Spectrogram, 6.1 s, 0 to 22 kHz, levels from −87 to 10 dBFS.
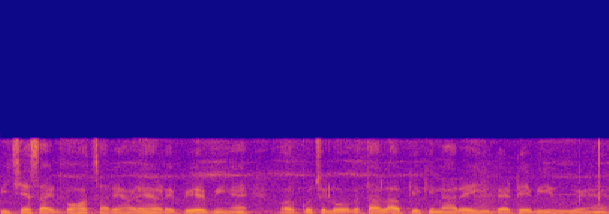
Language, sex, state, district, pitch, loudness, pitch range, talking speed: Hindi, male, Bihar, West Champaran, 135 Hz, -19 LUFS, 130-145 Hz, 195 wpm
